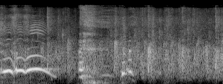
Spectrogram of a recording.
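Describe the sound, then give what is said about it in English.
An audience bursts into applause to vote for being drowned by an orca, opening with a high rising whoop from one voice, then a dense, steady patter of many hands clapping that holds fairly loud to the end. “Who, by show of applause, who would prefer to be drowned via orca?”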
